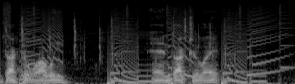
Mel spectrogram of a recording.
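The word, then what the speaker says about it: Wily: bass mega man proto man dr wylie dr wawi sorry i said it wrong dr wali and dr light it's pretty nuts the amount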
